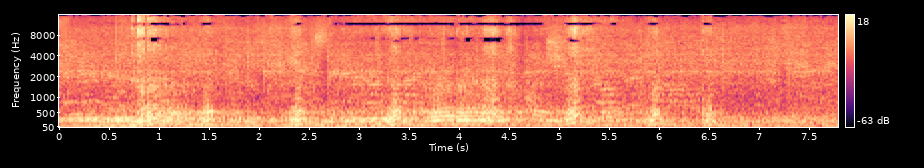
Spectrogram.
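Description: Drag-racing motorcycle engines revving, the pitch sweeping up and dropping back several times in a row.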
